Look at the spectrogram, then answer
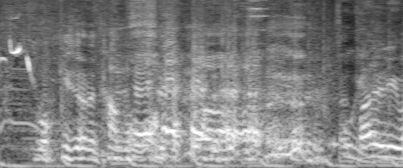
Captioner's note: haha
